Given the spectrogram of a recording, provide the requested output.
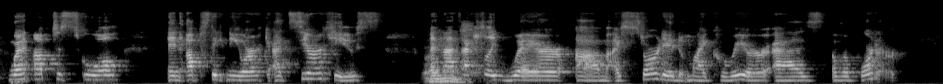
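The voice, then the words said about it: New Jersey accent. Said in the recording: “I'm originally from New Jersey, if you can't tell my accent.”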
